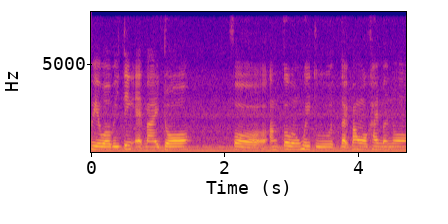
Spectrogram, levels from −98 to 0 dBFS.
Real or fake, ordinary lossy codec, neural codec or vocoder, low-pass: real; none; none; none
